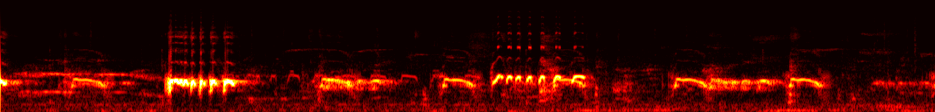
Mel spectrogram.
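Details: Zebra dove, local wild type, calling actively for luring: a sharp pulsed trill, then a sequence of medium-pitched warbling coos and a second rippling stuttered phrase.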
